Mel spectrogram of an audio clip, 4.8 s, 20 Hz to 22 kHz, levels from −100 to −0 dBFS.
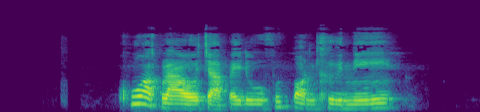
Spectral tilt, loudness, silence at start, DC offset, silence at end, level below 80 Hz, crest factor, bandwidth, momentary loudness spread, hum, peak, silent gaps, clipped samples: -6 dB/octave; -16 LUFS; 1.2 s; under 0.1%; 0.9 s; -70 dBFS; 16 dB; 7.6 kHz; 11 LU; none; -2 dBFS; none; under 0.1%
